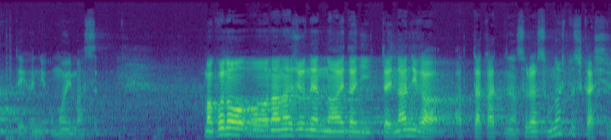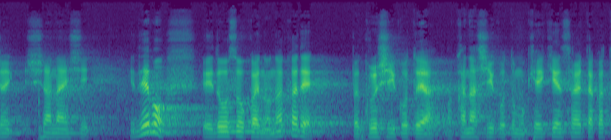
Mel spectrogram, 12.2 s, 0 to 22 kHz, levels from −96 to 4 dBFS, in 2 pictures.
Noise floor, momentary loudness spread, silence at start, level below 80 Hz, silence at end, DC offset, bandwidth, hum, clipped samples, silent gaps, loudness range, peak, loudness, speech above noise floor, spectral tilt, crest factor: -50 dBFS; 15 LU; 0 s; -72 dBFS; 0 s; under 0.1%; 17 kHz; none; under 0.1%; none; 6 LU; -2 dBFS; -22 LUFS; 26 dB; -3.5 dB/octave; 22 dB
